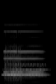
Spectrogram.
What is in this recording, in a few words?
phone incoming call; windows; aerothemeplasma; stereo windows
